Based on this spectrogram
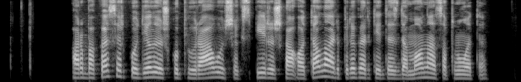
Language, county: Lithuanian, Marijampolė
